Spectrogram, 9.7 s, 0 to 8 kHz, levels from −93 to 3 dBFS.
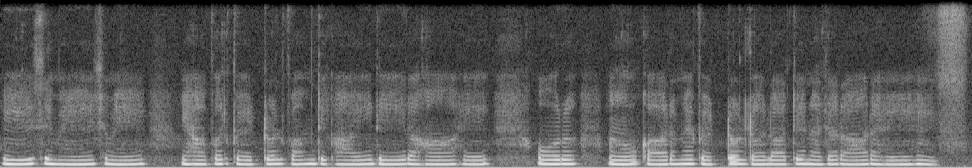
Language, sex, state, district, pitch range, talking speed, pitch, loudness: Hindi, female, Rajasthan, Jaipur, 190-205 Hz, 125 wpm, 195 Hz, -16 LUFS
